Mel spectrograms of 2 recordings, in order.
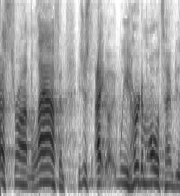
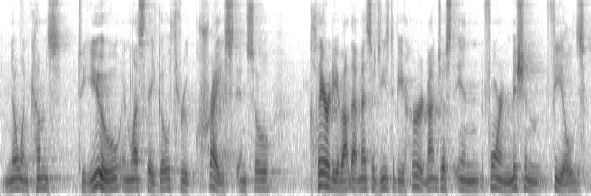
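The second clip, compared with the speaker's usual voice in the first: soft, earnest prayer voice, lower and quieter; closing prayer; 4 semitones lower, 11 dB quieter than usual. Acted. Pastor prays for his church in a hushed, earnest voice. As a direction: pray gently over the congregation.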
